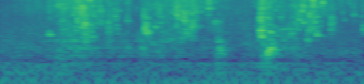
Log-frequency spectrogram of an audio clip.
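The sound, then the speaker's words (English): A hand dips into cold water at Patrick's Well in County Limerick, Ireland, with soft sloshing and trickling followed by two sharper drips and splashes near the end. No one speaks. “Oh, lovely cold water.”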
